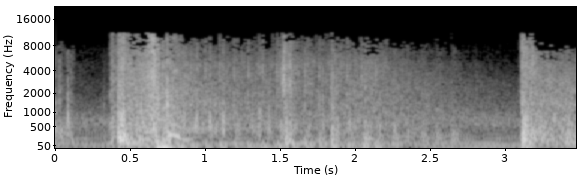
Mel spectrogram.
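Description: Gunfire in a World War II battle scene from a war film, with several sharp shots and irregular bursts of rapid fire over a rumbling background.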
